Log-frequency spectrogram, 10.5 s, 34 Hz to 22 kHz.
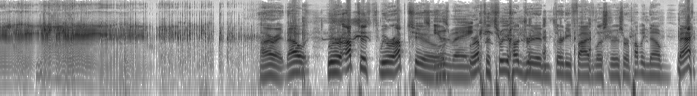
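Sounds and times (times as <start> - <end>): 
long buzzy fart sound: 0.0 - 4.3
laughter: 3.9 - 10.4
speech: 3.9 - 10.4.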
